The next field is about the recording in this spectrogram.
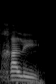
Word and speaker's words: Gallie: And my surname is Khali. G-A-L-L-I-E.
